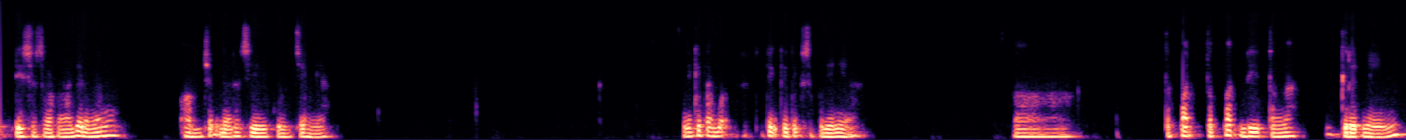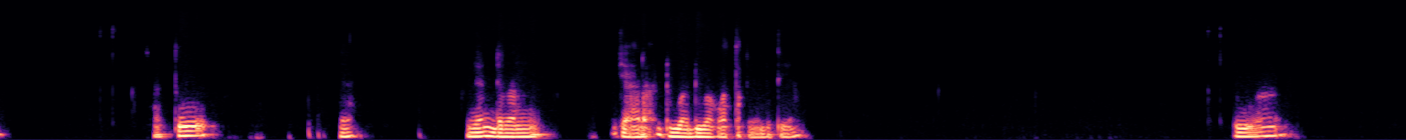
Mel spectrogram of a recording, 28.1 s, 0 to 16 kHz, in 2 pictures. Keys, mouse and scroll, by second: 6.3 alt+Tab, 10.1 alt+Tab, 17.5 alt+Tab, 21.5 alt+Tab.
